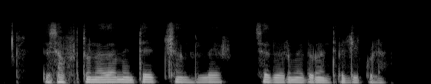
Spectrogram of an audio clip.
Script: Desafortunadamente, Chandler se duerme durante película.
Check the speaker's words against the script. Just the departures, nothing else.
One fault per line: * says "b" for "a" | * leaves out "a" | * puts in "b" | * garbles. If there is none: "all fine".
all fine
